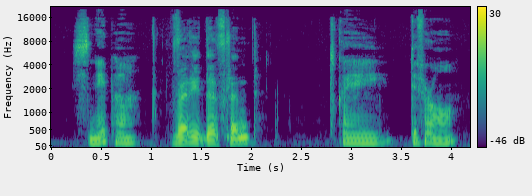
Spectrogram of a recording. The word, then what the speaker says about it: très: Très différent. Like that. Comme ça. Right. Ce n'est pas très différent comme ça. Yes. But it is very important for me. Mais c'est très important pour moi.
